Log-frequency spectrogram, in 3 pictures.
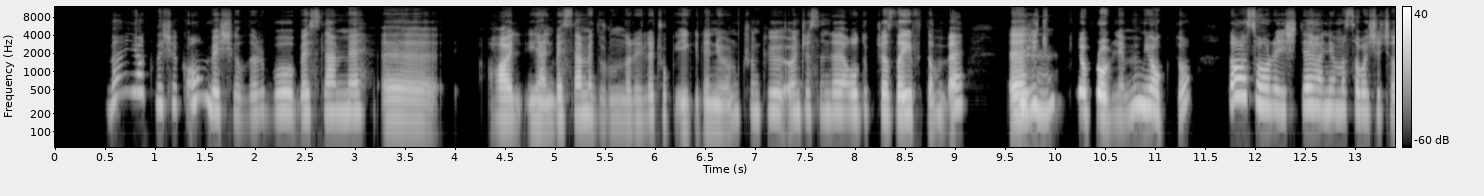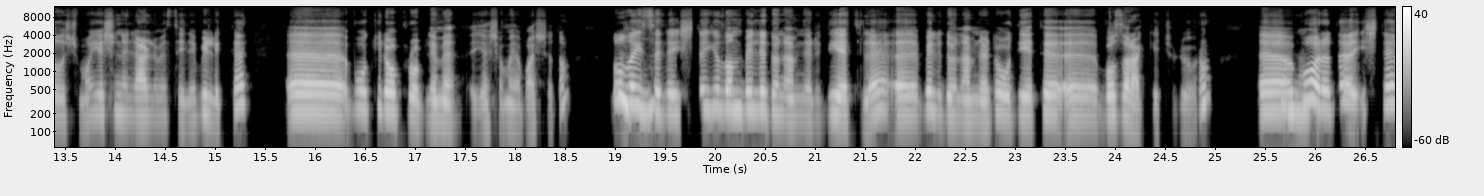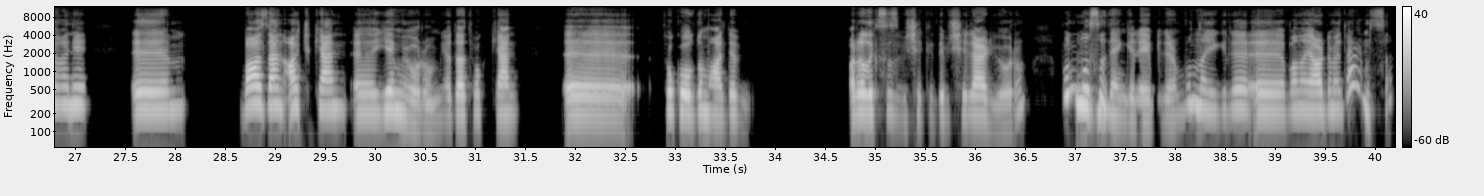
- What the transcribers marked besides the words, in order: other background noise
- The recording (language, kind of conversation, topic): Turkish, advice, Vücudumun açlık ve tokluk sinyallerini nasıl daha doğru tanıyabilirim?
